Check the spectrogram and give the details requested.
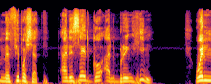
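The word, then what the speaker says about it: hesed: a hebrew word in the old testament called he said h-e-w-s-e-d now in a hebrew you pronounce it like a a man from kamehameha you call it he said and even if it's like that so loving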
